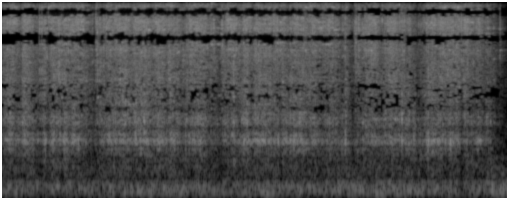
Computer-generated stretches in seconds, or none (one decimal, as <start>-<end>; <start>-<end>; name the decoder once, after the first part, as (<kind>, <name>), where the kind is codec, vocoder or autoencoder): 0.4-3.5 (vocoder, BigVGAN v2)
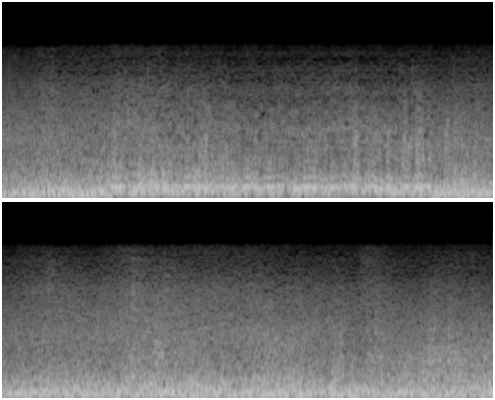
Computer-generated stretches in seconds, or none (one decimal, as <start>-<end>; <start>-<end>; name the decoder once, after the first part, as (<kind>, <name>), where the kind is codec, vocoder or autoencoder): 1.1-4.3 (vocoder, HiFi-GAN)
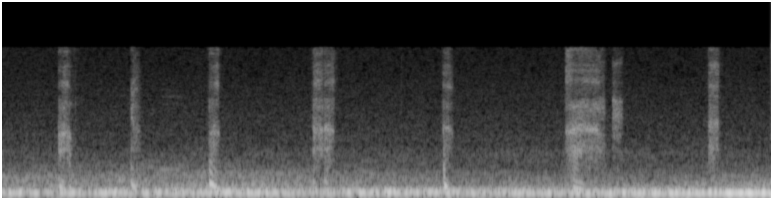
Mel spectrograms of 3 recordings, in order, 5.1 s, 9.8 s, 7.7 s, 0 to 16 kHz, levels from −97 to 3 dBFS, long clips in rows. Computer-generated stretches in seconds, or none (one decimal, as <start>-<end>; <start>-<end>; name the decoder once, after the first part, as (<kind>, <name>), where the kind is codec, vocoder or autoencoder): none

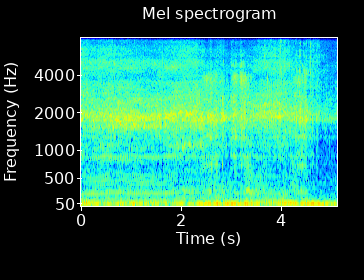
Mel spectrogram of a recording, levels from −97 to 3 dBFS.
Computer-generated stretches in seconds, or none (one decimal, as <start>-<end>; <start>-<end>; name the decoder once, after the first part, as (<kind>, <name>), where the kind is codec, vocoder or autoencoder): 1.4-2.8 (codec, DAC)

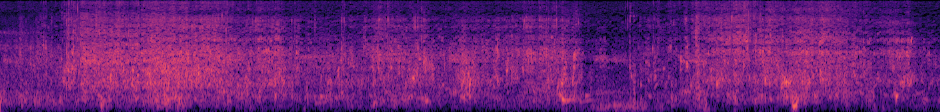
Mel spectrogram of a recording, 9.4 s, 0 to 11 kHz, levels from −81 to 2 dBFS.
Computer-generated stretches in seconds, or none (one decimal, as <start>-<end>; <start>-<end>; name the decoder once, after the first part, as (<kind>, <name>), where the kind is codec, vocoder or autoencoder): none

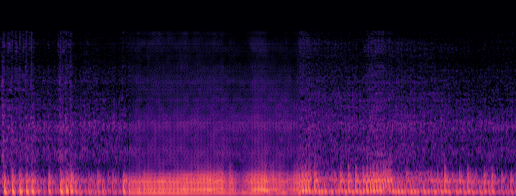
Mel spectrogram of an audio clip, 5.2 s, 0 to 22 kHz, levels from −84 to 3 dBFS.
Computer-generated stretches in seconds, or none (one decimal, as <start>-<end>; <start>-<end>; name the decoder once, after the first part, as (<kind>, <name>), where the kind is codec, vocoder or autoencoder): 1.3-3.0 (vocoder, Vocos)

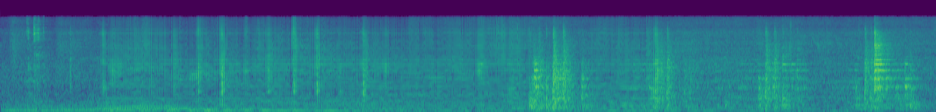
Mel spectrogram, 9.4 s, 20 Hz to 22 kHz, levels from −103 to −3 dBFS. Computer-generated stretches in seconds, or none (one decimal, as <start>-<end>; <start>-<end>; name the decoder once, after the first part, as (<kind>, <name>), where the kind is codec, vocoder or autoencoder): 1.0-5.3 (vocoder, BigVGAN v2); 5.9-6.6

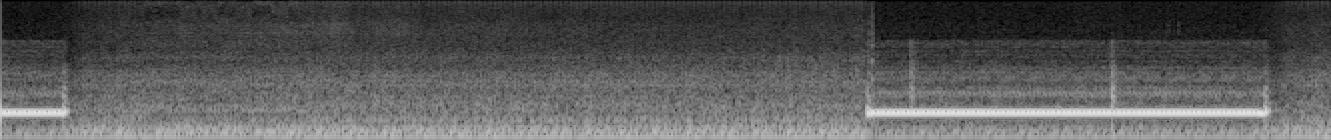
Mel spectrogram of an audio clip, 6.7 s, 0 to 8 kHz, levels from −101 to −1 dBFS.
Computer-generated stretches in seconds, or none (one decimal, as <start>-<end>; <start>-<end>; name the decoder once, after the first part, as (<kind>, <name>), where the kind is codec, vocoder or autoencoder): 0.7-1.5 (codec, SNAC)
